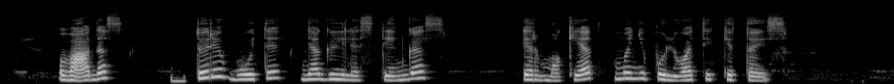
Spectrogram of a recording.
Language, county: Lithuanian, Vilnius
